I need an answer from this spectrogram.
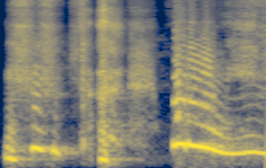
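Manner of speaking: high, slow, cackling villain; shrill manic laughing clown; Joker voice. Pretend. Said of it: "I wanna do the Joker voice".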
